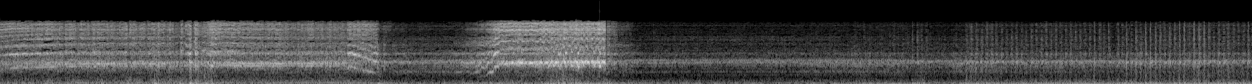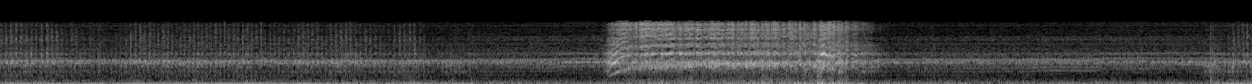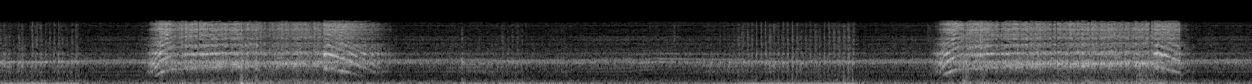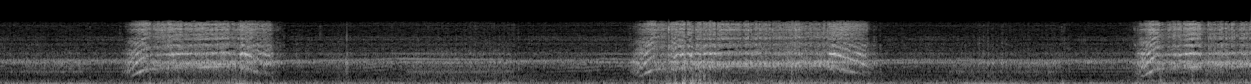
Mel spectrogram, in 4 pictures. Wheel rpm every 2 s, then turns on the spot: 210, 190, 90, 20, 10, 20, 20, 20, 10, 140, 90, 0, 20, 140, 50, 10, 20, 150, 90, 80, 20, 10, 170, 30, 90.
4-6 8-18 24-26 30-34 36-38 40-42 46-48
